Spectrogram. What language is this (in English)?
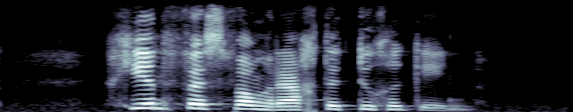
Afrikaans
